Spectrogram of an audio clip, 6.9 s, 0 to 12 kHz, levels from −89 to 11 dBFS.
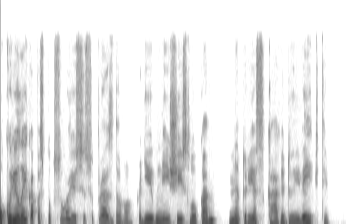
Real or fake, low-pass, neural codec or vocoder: fake; 9.9 kHz; autoencoder, 22.05 kHz, a latent of 192 numbers a frame, VITS, trained on one speaker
